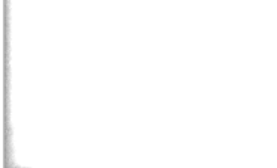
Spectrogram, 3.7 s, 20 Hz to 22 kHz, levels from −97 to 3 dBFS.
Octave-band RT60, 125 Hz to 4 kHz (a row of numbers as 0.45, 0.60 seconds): 0.75, 0.60, 0.40, 0.30, 0.25, 0.20 seconds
